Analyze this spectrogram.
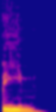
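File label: "beam", English, British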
